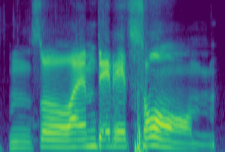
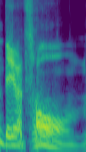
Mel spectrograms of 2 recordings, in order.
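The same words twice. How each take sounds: First: Slow, drawn-out "Sohm"; stress on Sohm. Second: "Sohm" said firmly as the correction; stress on Sohm. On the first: Knife thrower introducing himself, stressing "Sohm". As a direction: lean on the name "Sohm". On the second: Knife thrower correcting his name, stressing "Sohm". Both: Acted. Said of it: "Not David Sin".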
